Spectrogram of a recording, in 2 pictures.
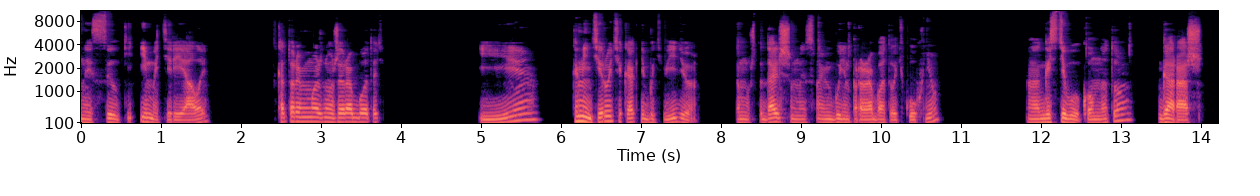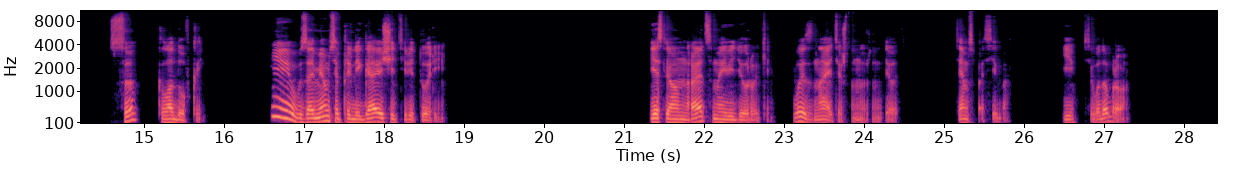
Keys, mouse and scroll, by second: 7.7 middle click, 9.1 middle click, 10.8 middle click, 12.5 middle click, 14.1 middle click, 16.5 scroll down 1.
